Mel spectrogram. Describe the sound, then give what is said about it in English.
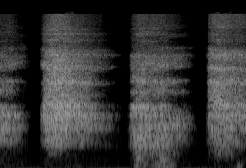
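Circular connected breathing from a breathwork practice: long, airy breaths in and out follow one another with only brief gaps between them, each strong and breathy, with no talking. “With the circular connected breath, it's breathing in and out.”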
